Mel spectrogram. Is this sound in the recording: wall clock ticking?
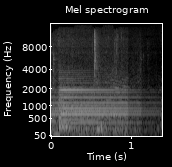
yes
